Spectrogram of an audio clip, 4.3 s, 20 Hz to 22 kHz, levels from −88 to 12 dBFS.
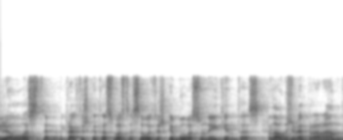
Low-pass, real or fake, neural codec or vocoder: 9.9 kHz; real; none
